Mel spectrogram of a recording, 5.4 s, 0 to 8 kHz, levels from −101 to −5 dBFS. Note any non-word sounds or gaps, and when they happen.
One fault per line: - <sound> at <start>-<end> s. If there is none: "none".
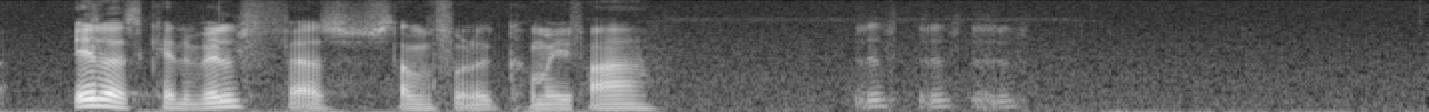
- laugh at 3.2-3.9 s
